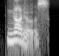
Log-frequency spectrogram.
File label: "nodose", Indian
